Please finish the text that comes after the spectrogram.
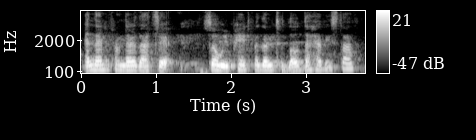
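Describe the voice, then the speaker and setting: Man, 30s, high-pitched, congested nose, rambling, venting, casual livestream talk. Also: little pitch movement, normal speed, vocal fry, warm tone, rough recording. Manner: rambling, venting, repeats himself.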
